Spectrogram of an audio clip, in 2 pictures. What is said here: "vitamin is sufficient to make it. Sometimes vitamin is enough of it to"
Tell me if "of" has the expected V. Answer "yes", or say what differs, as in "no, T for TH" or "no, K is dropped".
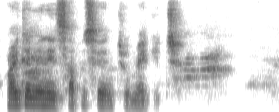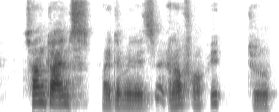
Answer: no, P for V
